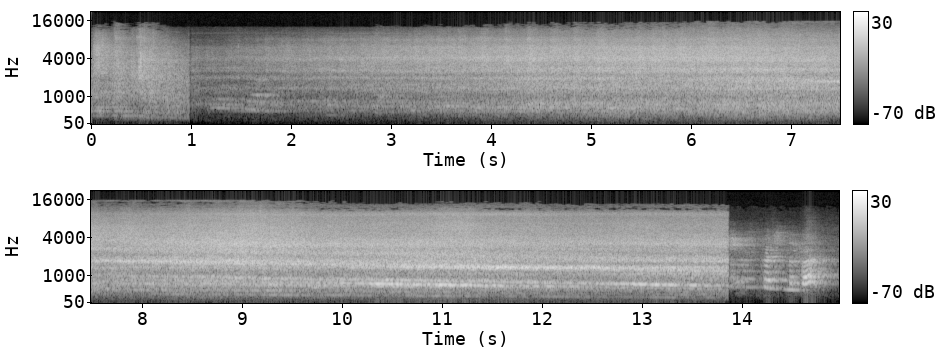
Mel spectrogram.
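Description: A train pulls in along the platform, rumbling louder as it gets close.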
